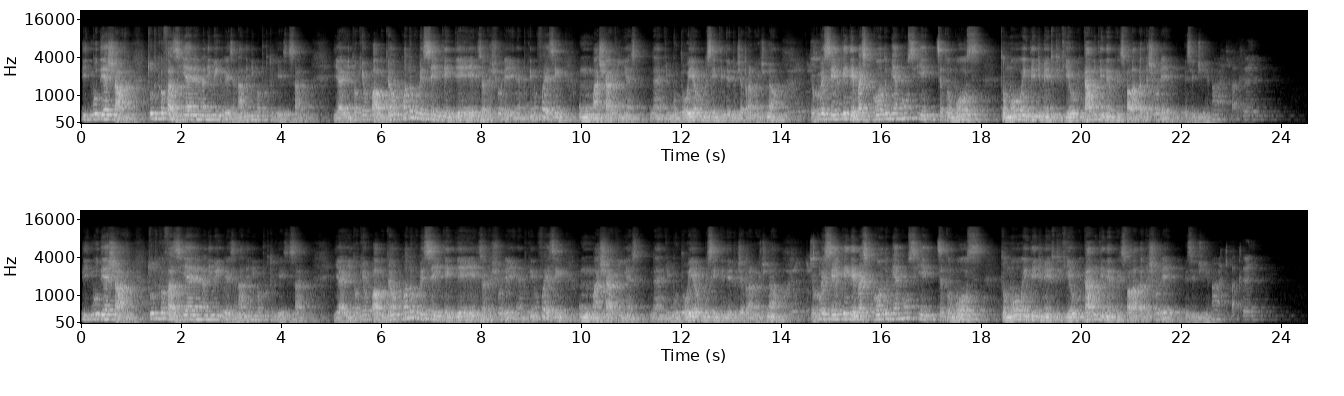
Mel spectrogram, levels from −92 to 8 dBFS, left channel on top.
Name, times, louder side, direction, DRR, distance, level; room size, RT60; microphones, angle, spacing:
voice 1, 0.0-11.1 11.4-13.9 14.6-17.9 18.4-21.8 22.1-22.6, left 1 dB, 75° left, -1 dB, 0.7 m, -20 dB
voice 2, 14.0-15.2 22.6-23.4, right 2 dB, 55° right, 1 dB, 0.5 m, -36 dB
4.2 x 3.2 x 2.6 m, 1.3 s
head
